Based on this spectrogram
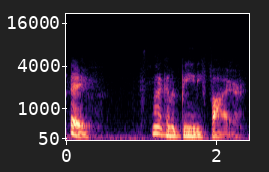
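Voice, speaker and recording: A man playing a calm, dismissive husband of a sleepwalker in naturalistic found-footage horror, casual and placating. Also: medium pitch, normal speed, lo-fi sound, close to an everyday voice.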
